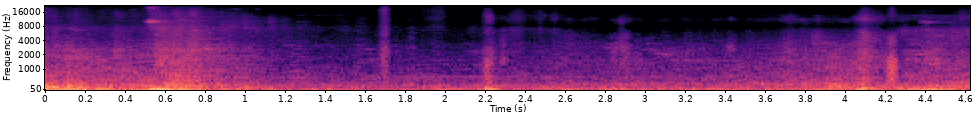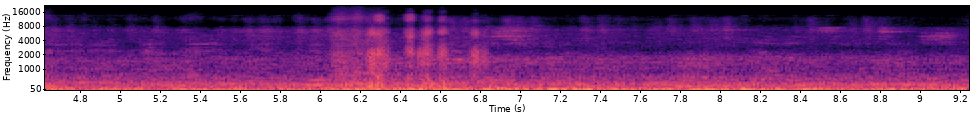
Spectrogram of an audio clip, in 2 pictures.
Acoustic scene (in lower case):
bus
